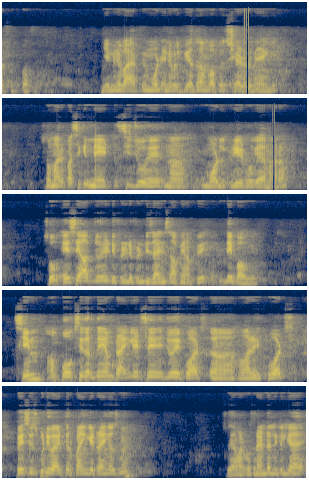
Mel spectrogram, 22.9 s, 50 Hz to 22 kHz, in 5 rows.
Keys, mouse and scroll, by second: 1.2 click, 2.4 click, 10.4 click, 21.7 click, 22.7 shift+a.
